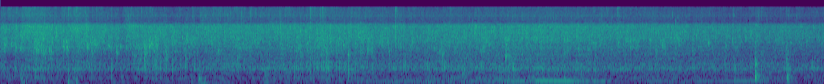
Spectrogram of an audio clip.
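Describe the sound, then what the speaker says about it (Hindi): Cumin seeds and onion hitting hot oil, a loud continuous hiss and crackle of frying that holds steady throughout, close up with no voices. "चलिए ऑयल गर्म हो गया है डालते हैं इसमें जीरा साथ में डालूंगी प्याज"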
